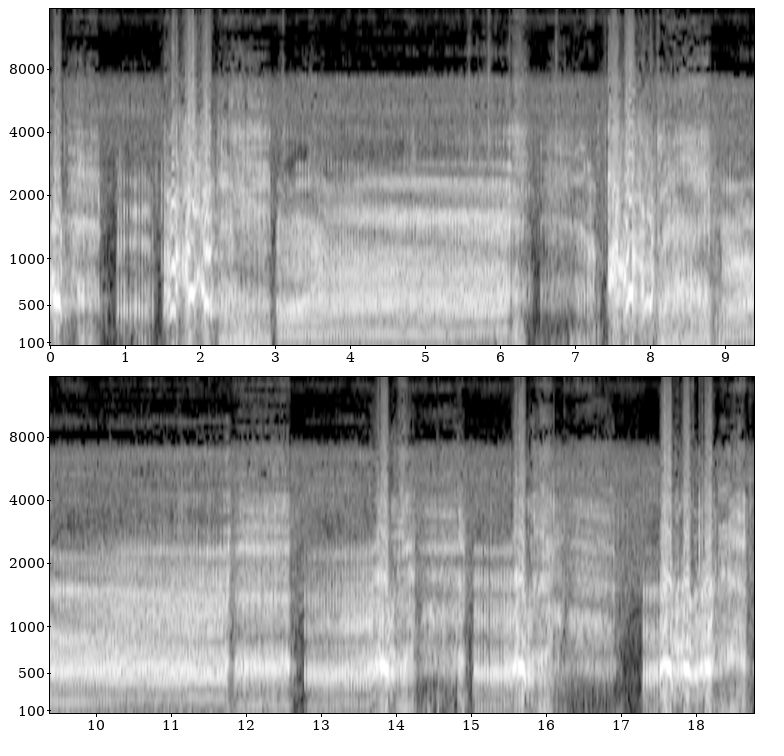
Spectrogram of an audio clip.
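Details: Angry dog barking loudly, alternating drawn-out snarling growls with bursts of sharp, snapping barks repeated irregularly across the recording.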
